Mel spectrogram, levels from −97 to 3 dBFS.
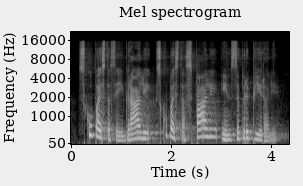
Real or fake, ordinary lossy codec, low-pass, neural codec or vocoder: real; Opus, 24 kbps; 14.4 kHz; none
